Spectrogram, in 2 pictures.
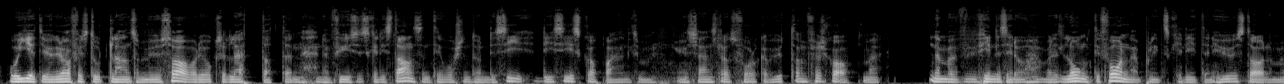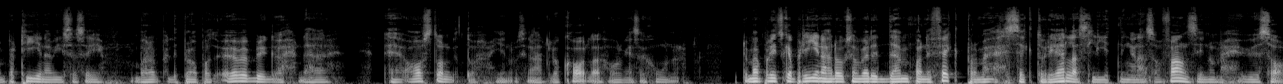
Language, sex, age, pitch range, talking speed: Swedish, male, 30-49, 105-125 Hz, 185 wpm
